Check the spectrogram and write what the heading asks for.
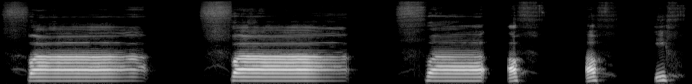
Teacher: پھا دونوں ہونٹ نہیں جڑانے ہیں، بلکہ آگے کے جو اوپر والے دانت ہیں نا وہ، اور نیچے کے جو ہونٹ ہیں ان کا جو تری والا حصہ ہے اس پہ آپ نے لگانا ہے ، جیسے کہ فا، فا، فا، اف، اف، اف، یہ سمجھ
